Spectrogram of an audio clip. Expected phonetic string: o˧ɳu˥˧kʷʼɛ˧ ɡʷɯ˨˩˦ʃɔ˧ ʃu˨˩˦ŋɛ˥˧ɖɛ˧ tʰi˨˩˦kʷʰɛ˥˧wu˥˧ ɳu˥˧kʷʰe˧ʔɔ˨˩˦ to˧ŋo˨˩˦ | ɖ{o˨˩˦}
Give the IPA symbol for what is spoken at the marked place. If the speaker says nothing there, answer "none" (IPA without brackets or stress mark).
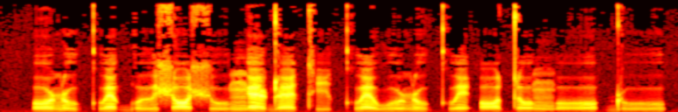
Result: u˨˩˦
